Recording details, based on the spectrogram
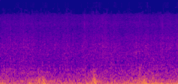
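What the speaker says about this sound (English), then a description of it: "Thunder and lightning here in this convective band." Thunder rolls from a convective storm band during flooding in the Carolinas, a deep low rumble with steady rain noise throughout.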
